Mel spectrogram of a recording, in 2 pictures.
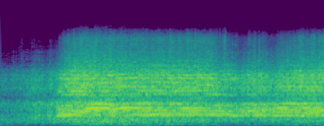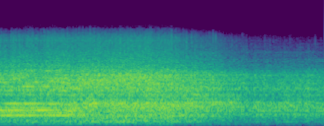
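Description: Radio sound effect of a steam train: a multi-note train whistle blowing twice over a steady rushing noise of the moving train, fading out near the end.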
